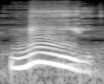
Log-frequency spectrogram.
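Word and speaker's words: নীল: So, you guys I think you know the river Nile. You It's not like a river Nile.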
